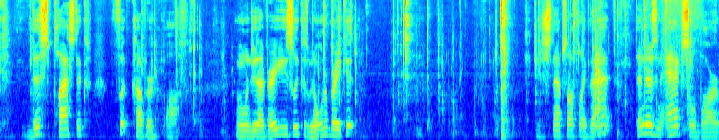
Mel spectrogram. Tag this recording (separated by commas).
Speech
